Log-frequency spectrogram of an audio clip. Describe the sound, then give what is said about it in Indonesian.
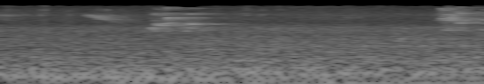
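Faint birds at the next-door neighbour's chirp in the morning in a few short, high bursts over a steady low background rumble, with no one talking. “Pagi ini sambil dengerin kicauan burung Di tetangga sebelah”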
